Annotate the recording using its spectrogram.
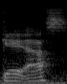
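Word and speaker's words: Geass: it's a binding vow I still say it like gay ass yeah that's how you remember how to say it yeah you look at you look at Su you look at suca and you think gay ass God I wish uh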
